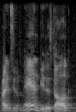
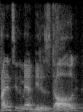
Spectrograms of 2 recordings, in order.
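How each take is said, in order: First: The word man carries the main stress. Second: The word dog carries the main stress. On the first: Someone other than a man beat the dog. "Oh, maybe it was a woman" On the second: He beat something other than a dog. "he beat his cat, he beat his wife, right? It wasn't his dog"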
